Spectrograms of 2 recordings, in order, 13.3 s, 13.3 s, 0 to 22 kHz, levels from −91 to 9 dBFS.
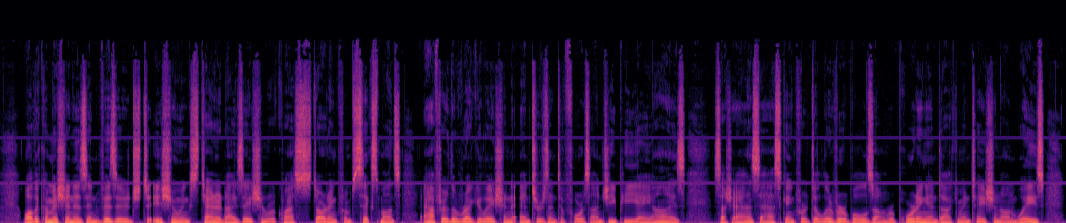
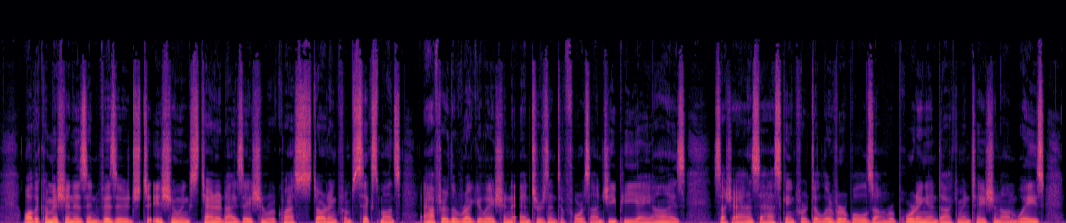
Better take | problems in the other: second | high-pitched whine; faint; throughout; 4 kHz, 30 dB below the speech

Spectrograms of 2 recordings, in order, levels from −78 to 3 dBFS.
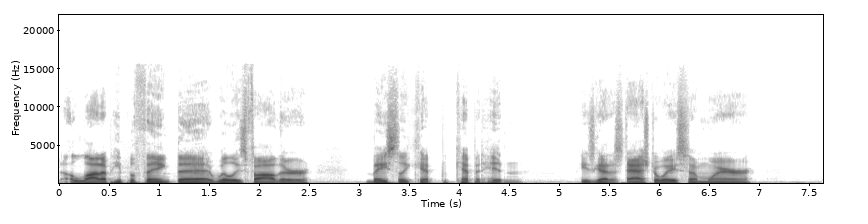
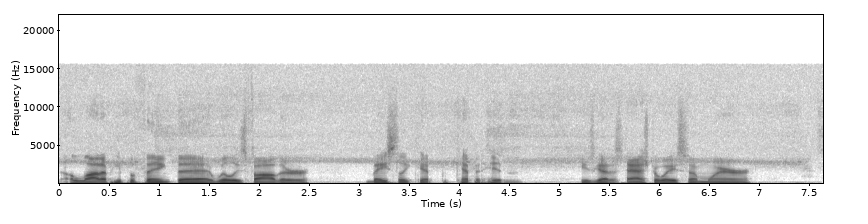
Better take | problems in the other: first | hiss; noticeable; throughout; 15 dB below the speech

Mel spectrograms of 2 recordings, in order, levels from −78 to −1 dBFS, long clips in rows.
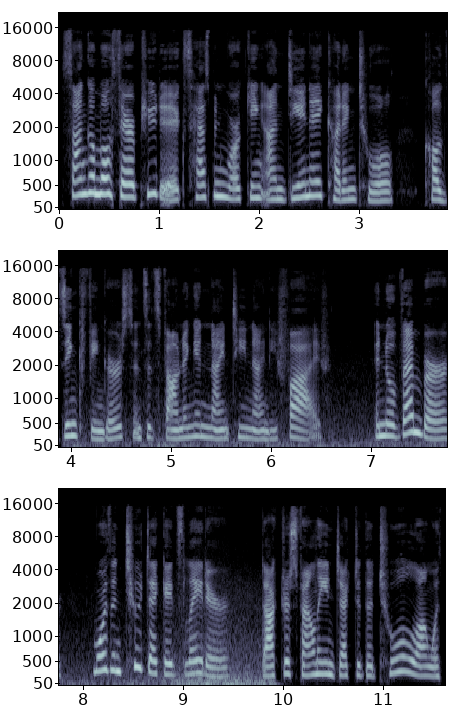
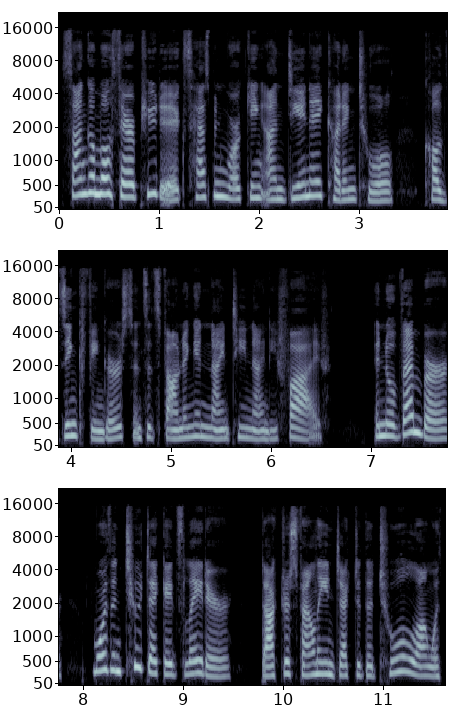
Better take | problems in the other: second | wind noise on the microphone; occasional gusts; from 4 to 10 s; 25 dB below the speech

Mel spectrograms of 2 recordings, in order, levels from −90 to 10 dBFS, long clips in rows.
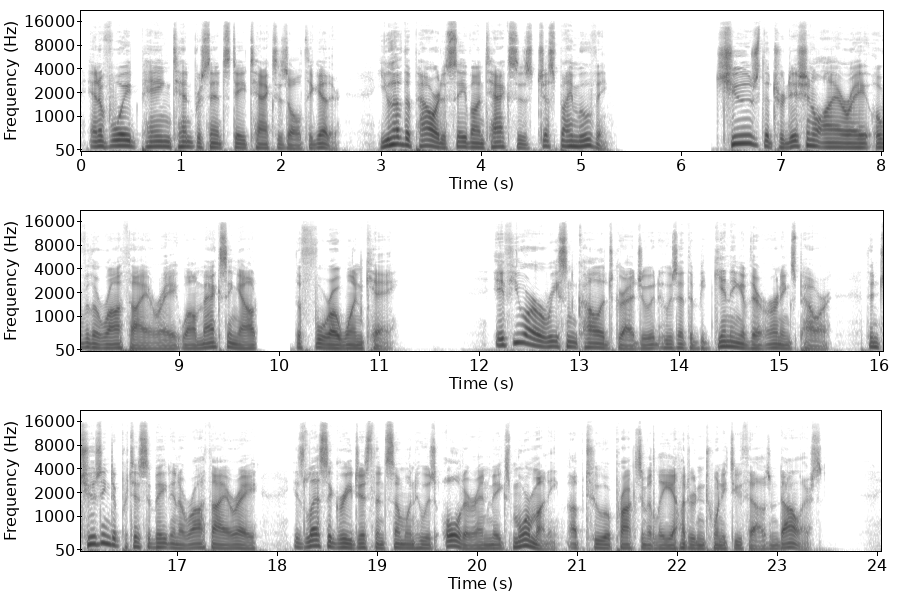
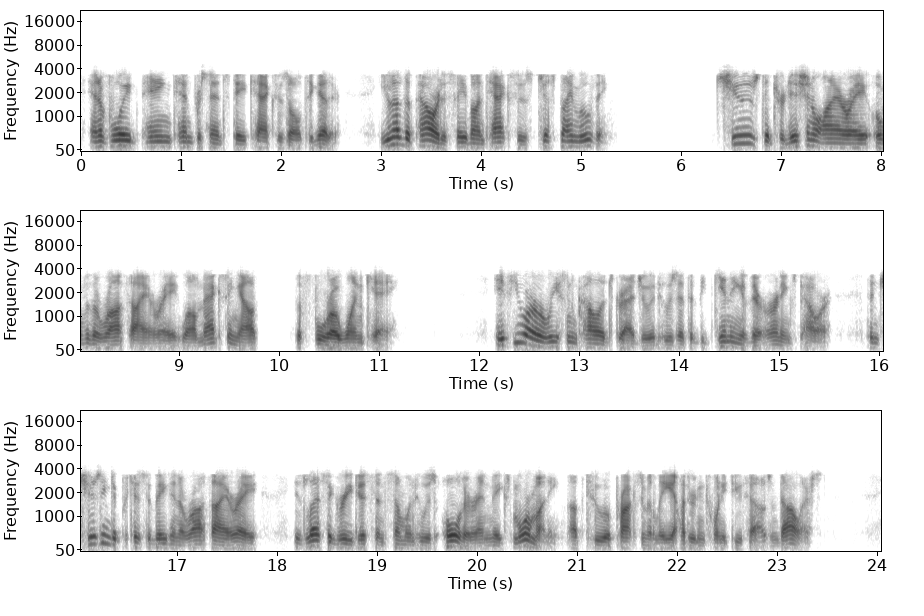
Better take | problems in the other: first | phone-call audio; poor line; nothing above 3.5 kHz

